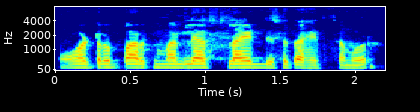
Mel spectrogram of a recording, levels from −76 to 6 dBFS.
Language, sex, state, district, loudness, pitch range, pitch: Marathi, male, Maharashtra, Pune, -18 LUFS, 130-150 Hz, 150 Hz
